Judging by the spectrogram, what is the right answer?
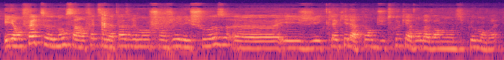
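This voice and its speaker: The speaker is a thirty-something woman from southern France, an entrepreneur guesting on a casual interview chat and filling her talk about her career with hesitant fillers. She has a medium-pitched, mellow, steady voice and a moderate pace. The mic is distant in a roomy space, with faint ambience and a little hiss or hum.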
